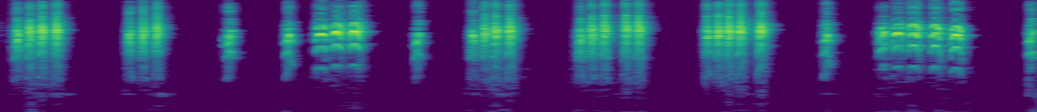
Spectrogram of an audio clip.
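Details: Sharp, piercing yuhina notes used for songbird training, delivered as scattered single chips and short buzzy trills in an irregular staccato pattern, quiet background throughout.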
